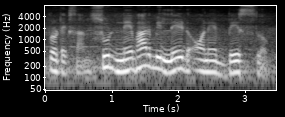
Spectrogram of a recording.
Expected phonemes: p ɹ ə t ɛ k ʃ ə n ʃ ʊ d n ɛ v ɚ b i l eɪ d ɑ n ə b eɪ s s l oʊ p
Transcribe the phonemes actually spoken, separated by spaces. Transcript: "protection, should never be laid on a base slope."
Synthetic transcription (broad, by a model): p ɹ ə t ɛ k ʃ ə n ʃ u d n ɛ b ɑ b i l eɪ d ɑ n ə b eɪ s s l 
